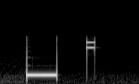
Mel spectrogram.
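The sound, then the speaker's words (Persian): Telephone tones as a phone call disconnects: one long, steady low beep followed after a short gap by a brief higher dual-tone beep, loud and clean with nothing else heard. “خب بازم تماس قطع شد”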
